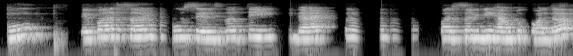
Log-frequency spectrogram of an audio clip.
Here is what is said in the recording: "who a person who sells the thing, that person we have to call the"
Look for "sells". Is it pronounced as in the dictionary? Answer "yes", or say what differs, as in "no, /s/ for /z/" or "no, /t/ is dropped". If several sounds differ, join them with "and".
no, /n/ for /l/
